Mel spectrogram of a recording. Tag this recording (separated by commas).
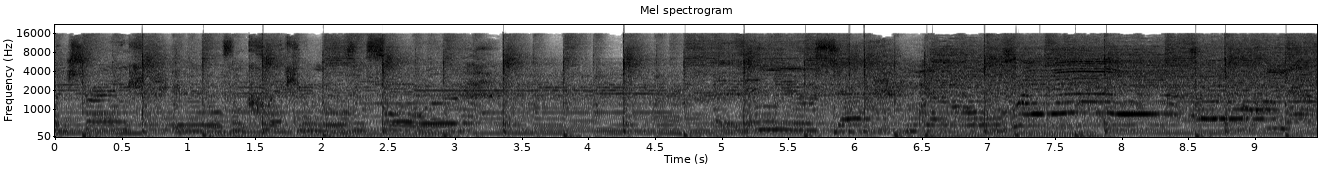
Music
